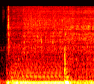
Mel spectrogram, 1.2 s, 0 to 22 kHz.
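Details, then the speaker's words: Shurflo 4008-101-A65 water pump in an Escape travel trailer keeps humming steadily after the tap is shut because the pressure switch is set too high; fixed by turning the Allen screw counterclockwise until it shuts off. "so I shut the water off but you can hear the pump still running"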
